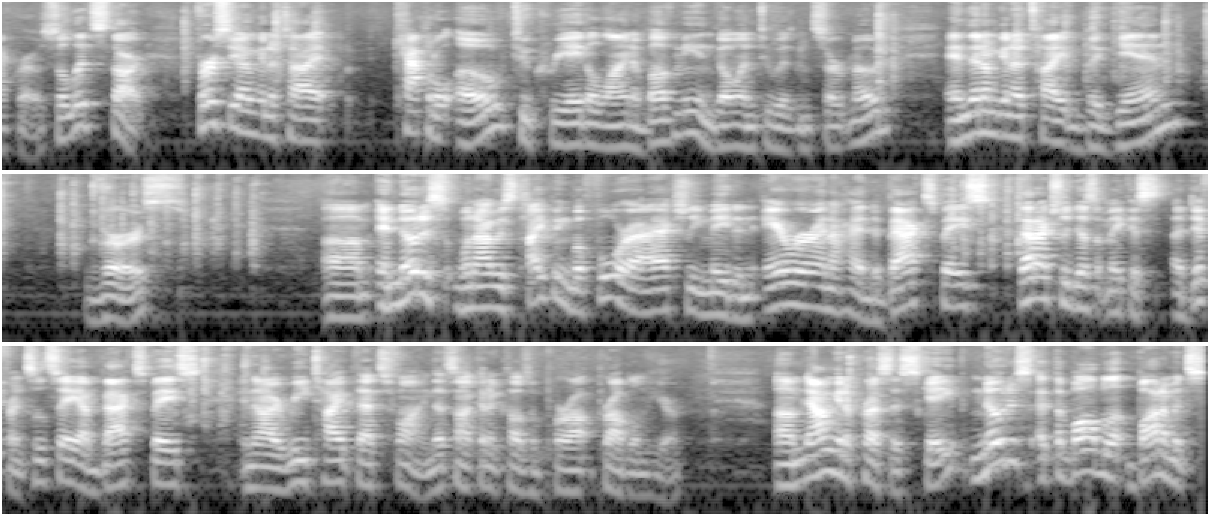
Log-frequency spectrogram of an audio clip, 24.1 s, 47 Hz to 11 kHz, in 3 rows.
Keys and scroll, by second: 1.6 o, 5.6-9.9 typing, 14.2-14.5 typing, 16.8-18.0 typing, 21.7 Escape.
